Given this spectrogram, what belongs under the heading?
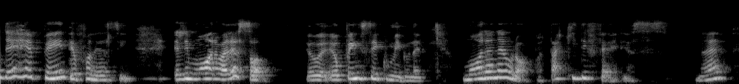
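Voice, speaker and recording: A Brazilian woman telling her own life story in a rambling way, with many tag questions and restarts. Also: fairly high pitch. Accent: Brazilian Portuguese. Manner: rambling, frequent "né?" tags and restarts. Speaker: storyteller recounting her past. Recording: slightly muffled lo-fi recording.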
